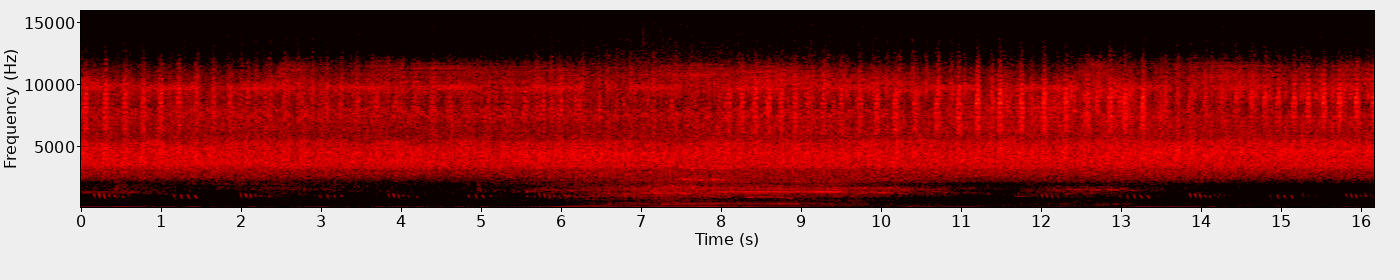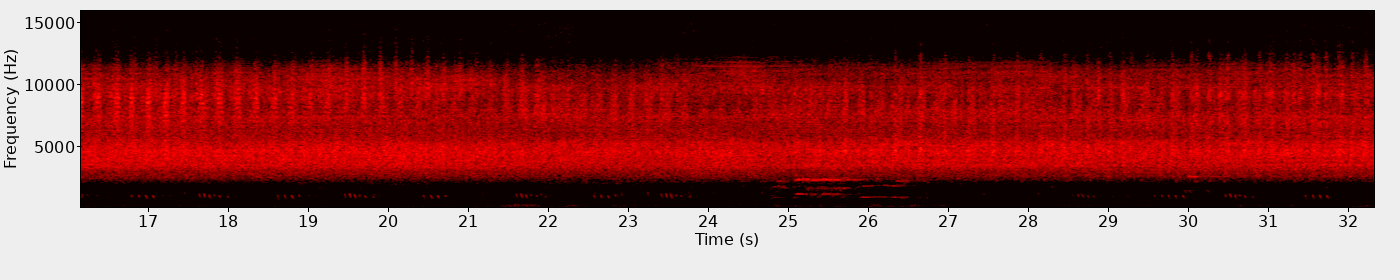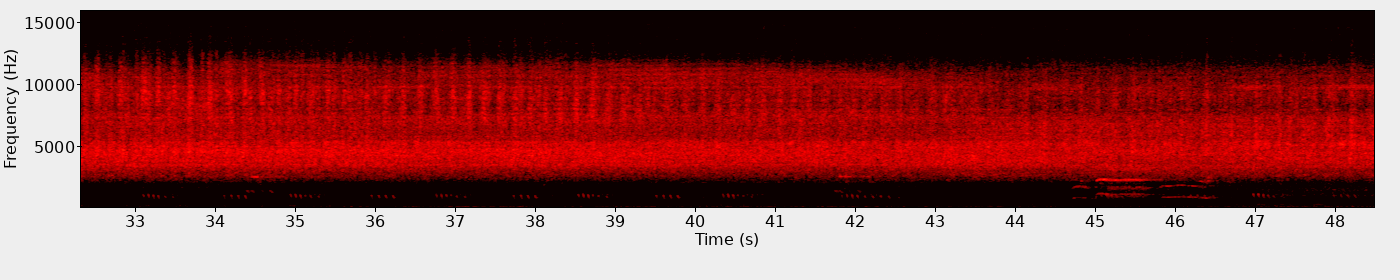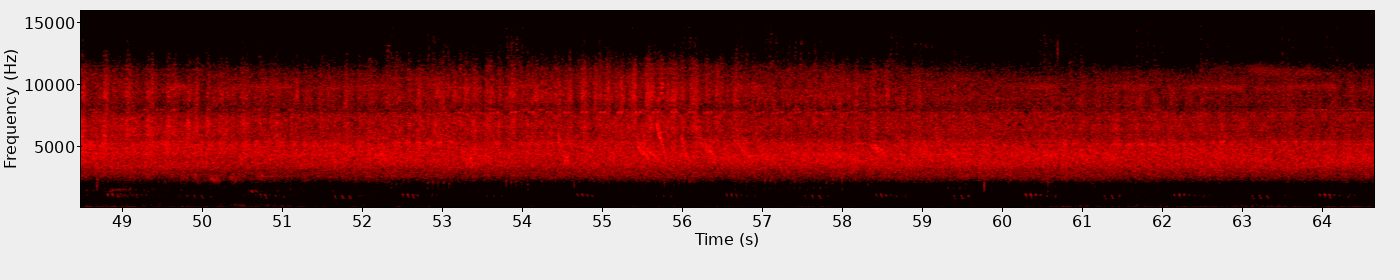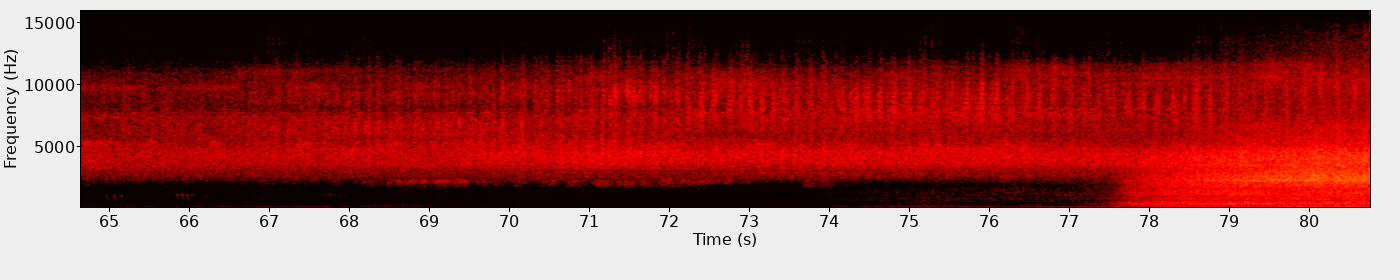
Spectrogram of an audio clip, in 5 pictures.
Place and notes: {"title": "羊稠坑, Luzhu Dist., Taoyuan City - Near high-speed railroads", "date": "2017-07-27 07:52:00", "description": "Near high-speed railroads, traffic sound, birds sound, Cicada cry, Dog sounds", "latitude": "25.05", "longitude": "121.31", "altitude": "127", "timezone": "Asia/Taipei"}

